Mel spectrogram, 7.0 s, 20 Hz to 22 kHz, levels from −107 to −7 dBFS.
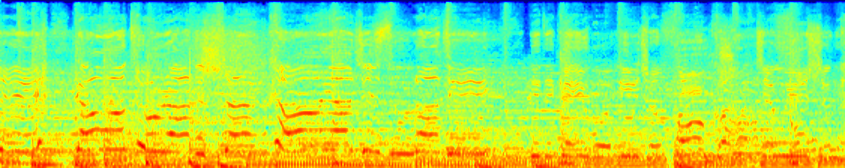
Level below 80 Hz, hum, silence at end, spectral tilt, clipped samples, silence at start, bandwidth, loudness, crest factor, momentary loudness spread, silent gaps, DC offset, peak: -32 dBFS; none; 0 s; -5 dB/octave; under 0.1%; 0 s; over 20 kHz; -23 LUFS; 14 dB; 4 LU; none; under 0.1%; -10 dBFS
